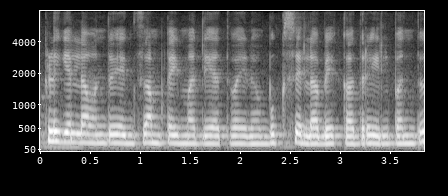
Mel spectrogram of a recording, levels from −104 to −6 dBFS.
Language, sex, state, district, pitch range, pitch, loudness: Kannada, female, Karnataka, Dakshina Kannada, 170-185 Hz, 175 Hz, -16 LUFS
